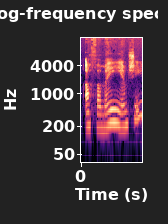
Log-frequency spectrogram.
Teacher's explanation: meme is going to join with the ya. This is idgham, when two letters merge together, and the noon is going to disappear. There's no sound of noon in this.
